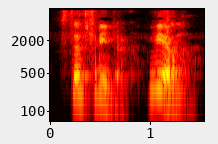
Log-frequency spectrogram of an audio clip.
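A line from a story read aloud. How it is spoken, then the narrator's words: Laughing loudly. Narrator (Russian): Форестер расхохотался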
